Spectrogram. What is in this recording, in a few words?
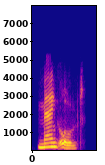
"mangold", Indian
